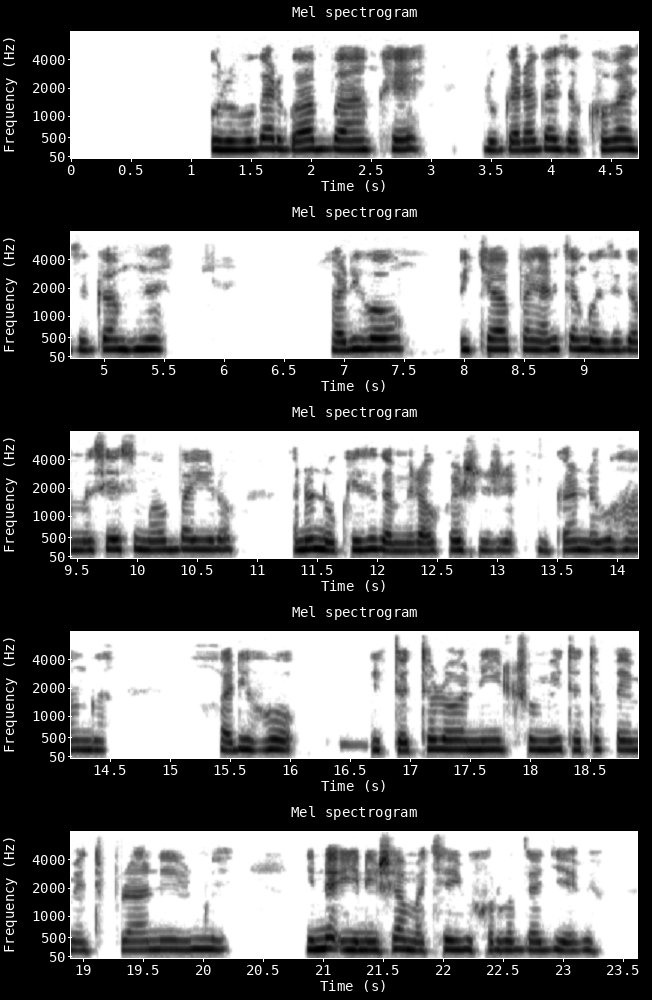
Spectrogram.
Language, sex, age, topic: Kinyarwanda, female, 18-24, finance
